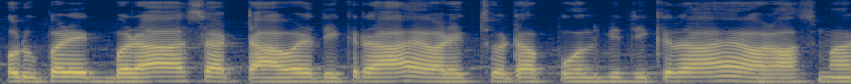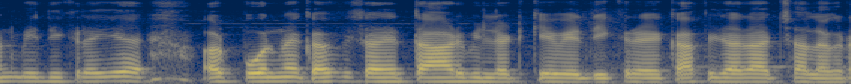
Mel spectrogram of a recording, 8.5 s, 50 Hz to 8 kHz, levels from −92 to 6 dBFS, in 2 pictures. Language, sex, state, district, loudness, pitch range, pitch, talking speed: Hindi, male, Bihar, Supaul, -18 LUFS, 140-150 Hz, 145 Hz, 280 wpm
